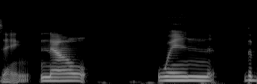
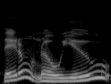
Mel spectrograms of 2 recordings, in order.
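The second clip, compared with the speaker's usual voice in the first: normal talking voice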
